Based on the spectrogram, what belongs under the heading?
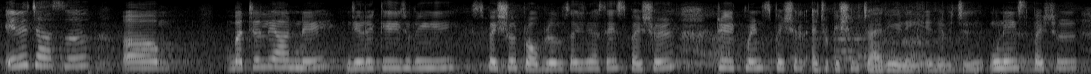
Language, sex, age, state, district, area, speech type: Dogri, female, 30-45, Jammu and Kashmir, Jammu, urban, spontaneous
